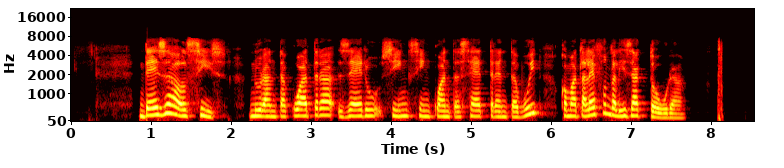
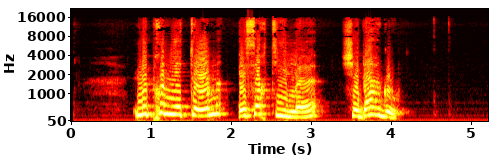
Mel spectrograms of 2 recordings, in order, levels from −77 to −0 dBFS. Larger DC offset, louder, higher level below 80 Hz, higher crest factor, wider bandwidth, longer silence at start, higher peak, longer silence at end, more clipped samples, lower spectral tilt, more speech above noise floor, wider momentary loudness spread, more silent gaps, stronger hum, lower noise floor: neither; second, -17 LUFS vs -8 LUFS; second, -58 dBFS vs -38 dBFS; first, 18 dB vs 10 dB; second, 8 kHz vs 16.5 kHz; about the same, 0.85 s vs 0.8 s; about the same, 0 dBFS vs 0 dBFS; second, 0.4 s vs 1.05 s; neither; about the same, -4 dB/octave vs -5 dB/octave; second, 33 dB vs 37 dB; first, 13 LU vs 6 LU; neither; neither; first, -50 dBFS vs -44 dBFS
